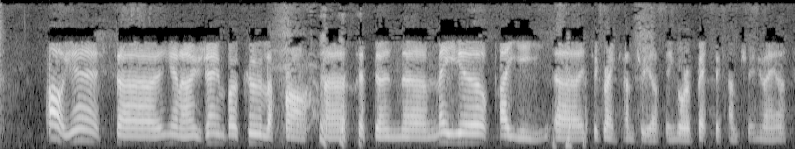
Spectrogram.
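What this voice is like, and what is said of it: French spoken with Cockney accent. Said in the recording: “it's interesting hearing French with a Cockney accent.”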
